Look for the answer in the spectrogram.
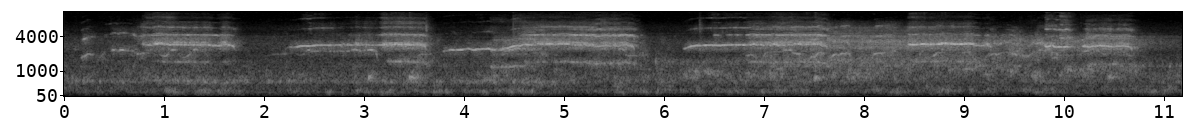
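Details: Peregrine falcon chicks, four babies, being fed breakfast by a parent at a city building nest in Victoria, 4 November 2021: long harsh drawn-out screeching calls in overlapping bursts, over a constant low rumbling background.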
